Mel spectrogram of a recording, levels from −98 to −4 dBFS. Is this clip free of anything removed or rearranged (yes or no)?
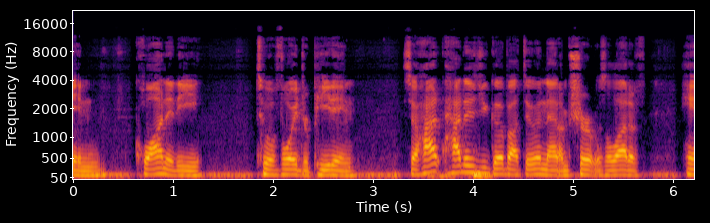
no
